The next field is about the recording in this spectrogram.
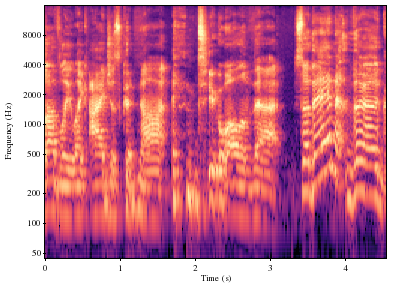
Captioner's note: laughs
